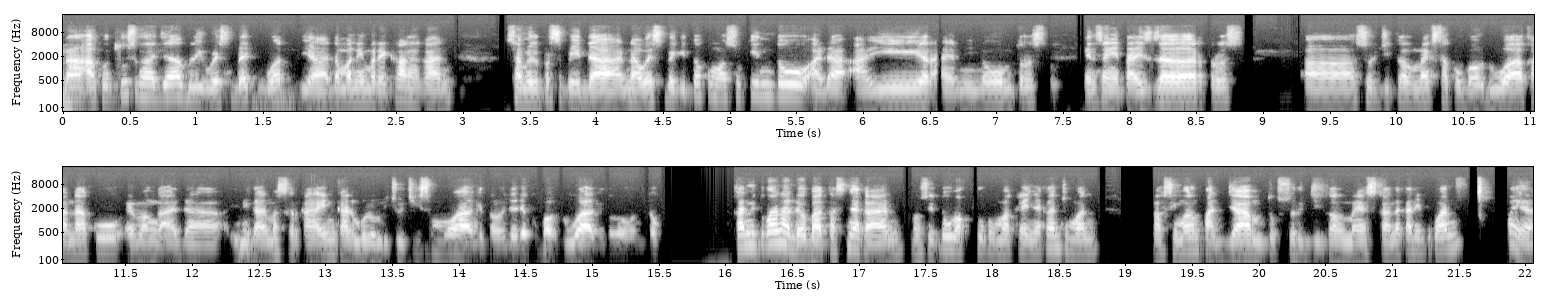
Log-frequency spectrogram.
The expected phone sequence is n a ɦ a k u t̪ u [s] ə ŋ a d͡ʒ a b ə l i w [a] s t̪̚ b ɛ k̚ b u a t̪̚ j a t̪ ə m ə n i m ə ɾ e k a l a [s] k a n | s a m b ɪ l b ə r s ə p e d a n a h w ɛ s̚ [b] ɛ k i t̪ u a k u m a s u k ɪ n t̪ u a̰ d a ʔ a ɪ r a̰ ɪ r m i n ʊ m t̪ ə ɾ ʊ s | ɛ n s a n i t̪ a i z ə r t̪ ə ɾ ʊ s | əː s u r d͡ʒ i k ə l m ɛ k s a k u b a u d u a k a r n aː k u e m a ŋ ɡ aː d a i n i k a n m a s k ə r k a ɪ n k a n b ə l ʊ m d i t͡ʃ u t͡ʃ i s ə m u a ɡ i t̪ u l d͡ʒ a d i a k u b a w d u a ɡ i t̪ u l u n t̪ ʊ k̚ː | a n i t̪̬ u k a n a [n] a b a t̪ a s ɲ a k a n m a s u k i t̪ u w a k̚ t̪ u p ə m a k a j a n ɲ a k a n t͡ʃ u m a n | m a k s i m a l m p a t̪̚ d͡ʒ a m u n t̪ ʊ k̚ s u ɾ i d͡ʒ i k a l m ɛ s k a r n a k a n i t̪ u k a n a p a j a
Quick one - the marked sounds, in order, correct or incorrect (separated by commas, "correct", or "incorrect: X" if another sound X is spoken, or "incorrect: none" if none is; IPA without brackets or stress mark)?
correct, incorrect: ɛ, incorrect: h, correct, incorrect: d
